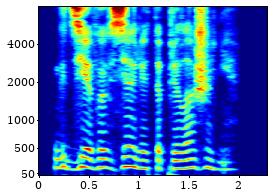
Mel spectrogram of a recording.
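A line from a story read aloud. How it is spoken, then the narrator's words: Suddenly hoarse question. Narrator (Russian): Вмиг охрипшим голосом спросила она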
